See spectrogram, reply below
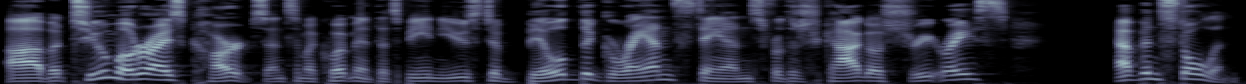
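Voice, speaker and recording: A man's voice: mid-range voice, lively intonation, moderate pace, hardly any pauses, fairly bright tone, no echo, clean studio sound. A man co-hosting a motorsport podcast, reading news items in a loose, joking way with lots of fillers. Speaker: podcast co-host. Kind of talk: casual podcast chat.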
